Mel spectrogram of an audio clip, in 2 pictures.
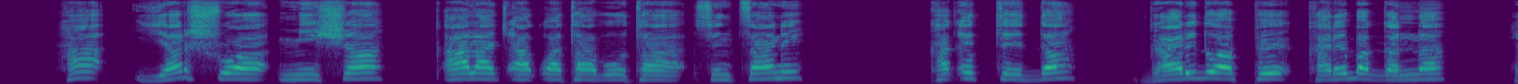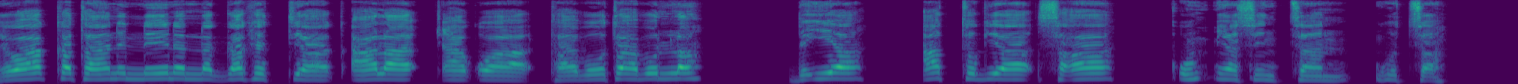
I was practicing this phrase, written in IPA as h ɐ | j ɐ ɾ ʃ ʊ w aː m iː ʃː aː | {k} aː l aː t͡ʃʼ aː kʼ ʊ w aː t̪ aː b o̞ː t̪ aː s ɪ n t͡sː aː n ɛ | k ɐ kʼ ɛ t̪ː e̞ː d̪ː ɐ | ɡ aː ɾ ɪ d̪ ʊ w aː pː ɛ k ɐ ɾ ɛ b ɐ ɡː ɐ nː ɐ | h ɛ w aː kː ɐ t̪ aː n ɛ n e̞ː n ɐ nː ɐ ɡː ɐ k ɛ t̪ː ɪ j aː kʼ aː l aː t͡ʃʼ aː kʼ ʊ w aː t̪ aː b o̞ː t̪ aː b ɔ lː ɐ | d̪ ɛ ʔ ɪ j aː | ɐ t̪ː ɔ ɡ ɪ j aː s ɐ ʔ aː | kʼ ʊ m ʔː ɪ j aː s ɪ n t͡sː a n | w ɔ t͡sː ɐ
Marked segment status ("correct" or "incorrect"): incorrect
